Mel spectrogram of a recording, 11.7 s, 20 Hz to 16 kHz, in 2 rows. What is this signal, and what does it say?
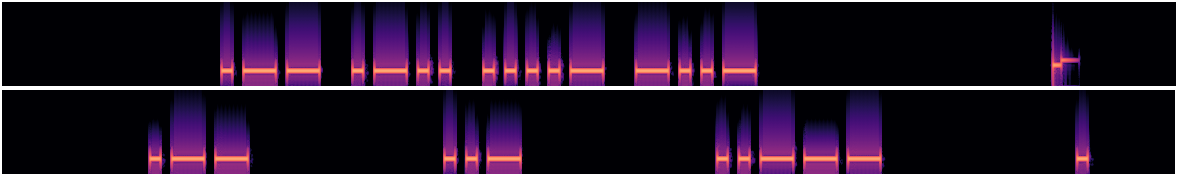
Morse code, heard as a keyed tone, about 22 wpm, spaced as for 11 wpm, 700 Hz. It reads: WL4X WU2E
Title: USA Call Signs - 4 Characters - 6x Character Spacing - 22wpm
